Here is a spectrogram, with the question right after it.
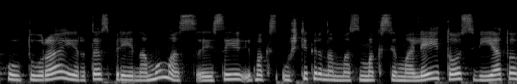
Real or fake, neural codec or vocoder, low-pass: real; none; 10.8 kHz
